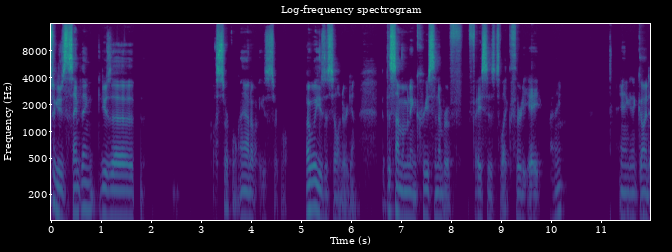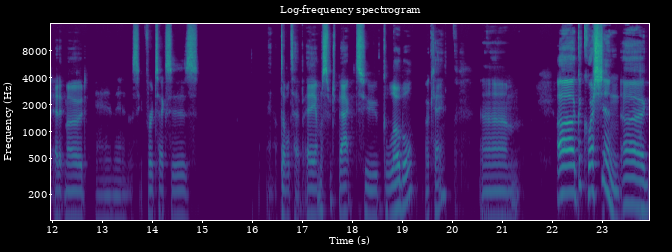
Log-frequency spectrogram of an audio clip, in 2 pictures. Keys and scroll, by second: 11.1 shift+Tab, 15.5 shift+KP_7, 16.3 a.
